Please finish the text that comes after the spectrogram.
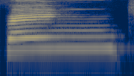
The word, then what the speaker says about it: thank: Jadi pengucapan thank you atau thanks harus TH-nya jelas. Udah pinter nih pengucapan thank. Yes. Jadi no more thank you dengan bunyi T. Salah.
